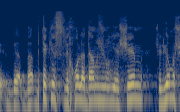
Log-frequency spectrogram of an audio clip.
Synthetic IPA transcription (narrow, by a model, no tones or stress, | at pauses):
bbabet̪ekesleχo̞ladamjeʃem | ʃeljo̞maʃ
